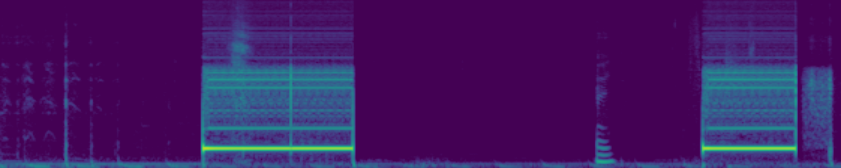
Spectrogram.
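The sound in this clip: A telephone line tone sounds while calling back: two long, steady electronic tones, the first about a second and a half and the second about a second. A quiet gap with faint low background noise separates them.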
